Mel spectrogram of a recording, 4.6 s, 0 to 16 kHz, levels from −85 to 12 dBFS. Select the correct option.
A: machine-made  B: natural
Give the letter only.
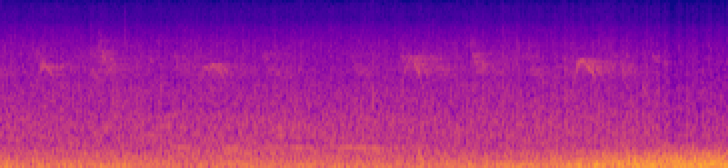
B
